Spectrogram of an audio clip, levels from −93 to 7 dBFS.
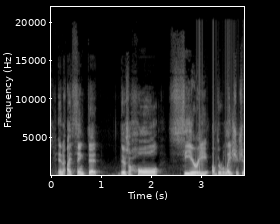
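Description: From 2.86 s to the end at 3.87 s, a block size mismatch (truncated) sets in: one stage hands over longer blocks than the next stage takes, so the tail of every block is dropped. The buzz this leaves repeats at 46.9 Hz, which fits a reader taking 1024 samples at a time. Because part of each block is discarded, the speech runs 1.12 times faster while its timbre is kept.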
